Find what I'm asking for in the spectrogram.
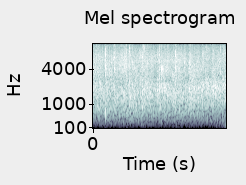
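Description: Steady, dense applause from a large crowd at a church service. It is a continuous wash of many hands clapping at an even loudness, with no voices standing out.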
